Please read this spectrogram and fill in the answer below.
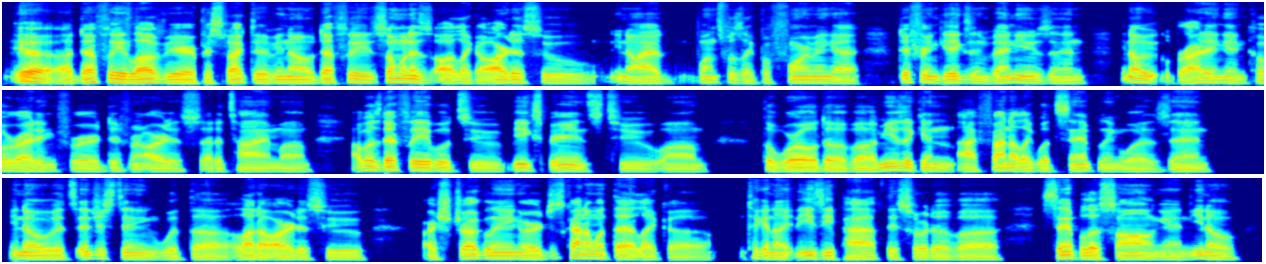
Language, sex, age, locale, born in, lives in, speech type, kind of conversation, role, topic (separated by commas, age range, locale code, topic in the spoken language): English, male, 25-29, en-US, United States, United States, conversation, unstructured, none, Should radio stations and streaming algorithms prioritize familiar hits for mass appeal, or should they actively promote new and diverse artists for the cultural good?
